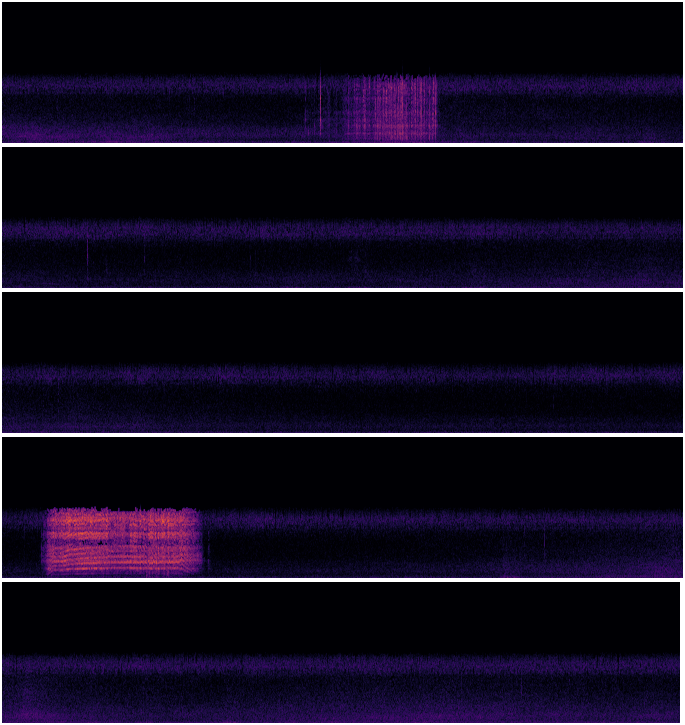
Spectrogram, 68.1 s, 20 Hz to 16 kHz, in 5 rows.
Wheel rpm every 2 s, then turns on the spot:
0, 0, 0, 10, 10, 0, 0, 0, 0, 0, 0, 0, 0, 0, 0, 0, 0, 0, 0, 0, 20, 150, 30, 0, 0, 0, 0, 0, 0, 0, 0, 0, 0, 0.
6-10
